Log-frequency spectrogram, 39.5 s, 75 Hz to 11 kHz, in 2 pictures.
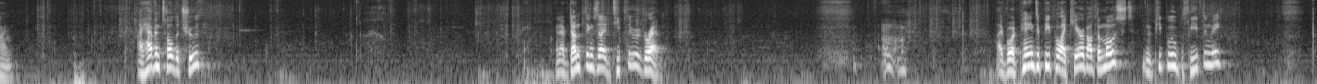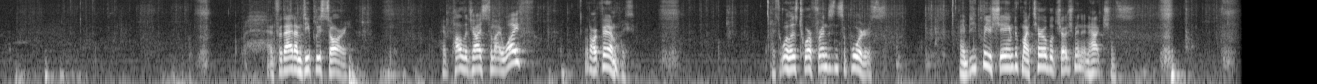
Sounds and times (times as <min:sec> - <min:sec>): Speech: 0:02.1 - 0:03.1, 0:15.0 - 0:18.4, 0:26.4 - 0:27.8, 0:28.5 - 0:29.3, 0:31.3 - 0:33.1, 0:34.1 - 0:36.8.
